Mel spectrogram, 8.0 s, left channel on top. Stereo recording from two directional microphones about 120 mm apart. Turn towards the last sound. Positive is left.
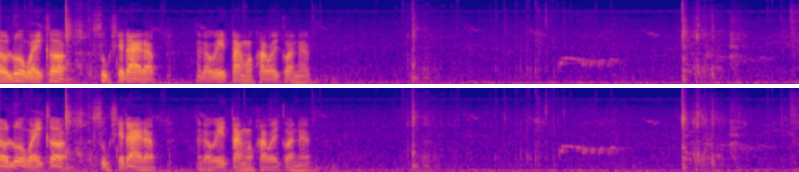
turn(degrees=-25)  # may be behind; listen again after turning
